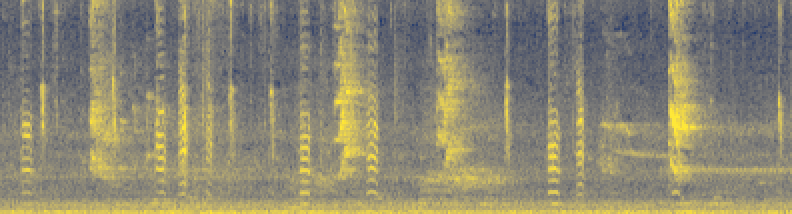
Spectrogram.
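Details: Pet finches calling: short, high chirps and brief buzzy notes repeated irregularly, some in quick pairs, over a steady low background hum.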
